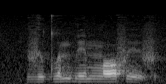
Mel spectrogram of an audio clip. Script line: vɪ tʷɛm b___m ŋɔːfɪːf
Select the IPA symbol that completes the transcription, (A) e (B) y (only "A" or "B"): A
